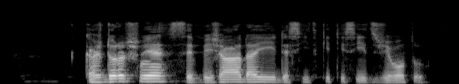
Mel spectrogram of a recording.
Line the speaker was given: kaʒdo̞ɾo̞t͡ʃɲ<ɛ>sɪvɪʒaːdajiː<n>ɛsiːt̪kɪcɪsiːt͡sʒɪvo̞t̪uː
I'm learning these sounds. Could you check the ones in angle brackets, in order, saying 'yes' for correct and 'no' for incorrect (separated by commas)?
yes, no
